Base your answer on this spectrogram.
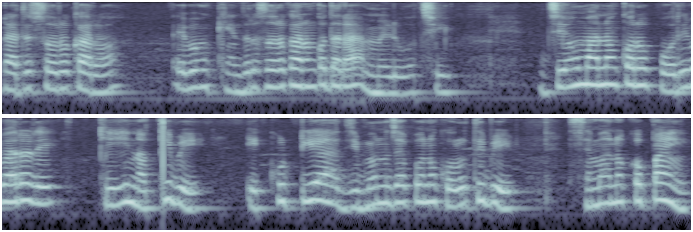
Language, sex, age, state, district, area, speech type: Odia, female, 45-60, Odisha, Kandhamal, rural, spontaneous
